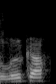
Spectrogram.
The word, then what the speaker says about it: Luca: Lucia or Luca? Luca is better. Lucia is kind of exotic. I like it, but Luca is better. It's my near name, Luca.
